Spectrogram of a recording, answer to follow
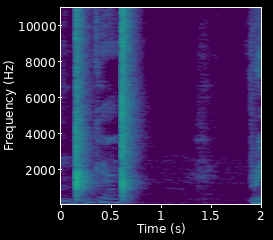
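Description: Two sharp hand claps about half a second apart.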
